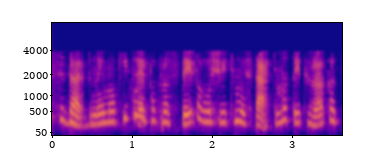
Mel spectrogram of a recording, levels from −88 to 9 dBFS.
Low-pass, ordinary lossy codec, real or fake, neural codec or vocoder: 7.2 kHz; AAC, 16 kbps; fake; vocoder, 22.05 kHz, 80 mel bands, HiFi-GAN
